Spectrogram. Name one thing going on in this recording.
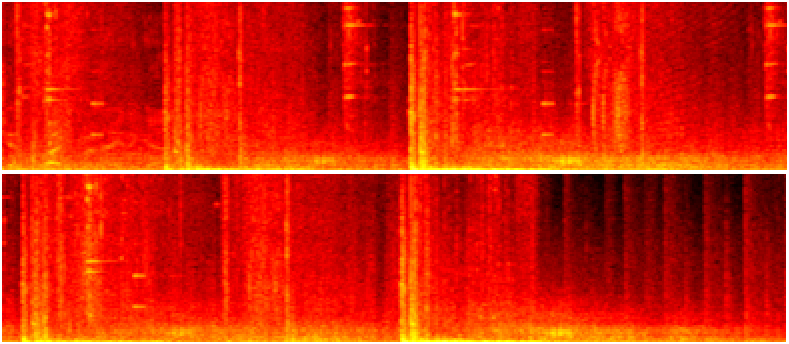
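Grenades explode with deep booms.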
